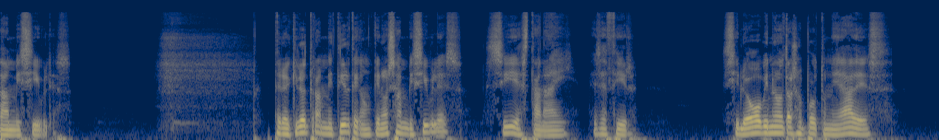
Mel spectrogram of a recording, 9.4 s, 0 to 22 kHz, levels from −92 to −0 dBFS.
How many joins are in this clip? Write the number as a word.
zero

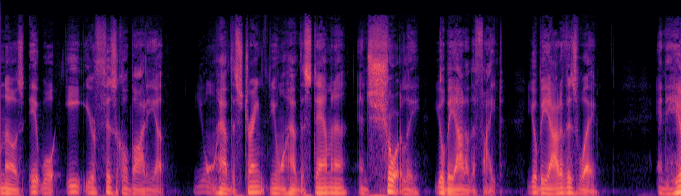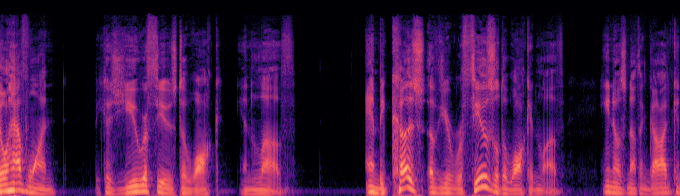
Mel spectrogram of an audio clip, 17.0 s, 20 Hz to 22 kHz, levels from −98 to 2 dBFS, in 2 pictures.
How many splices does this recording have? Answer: zero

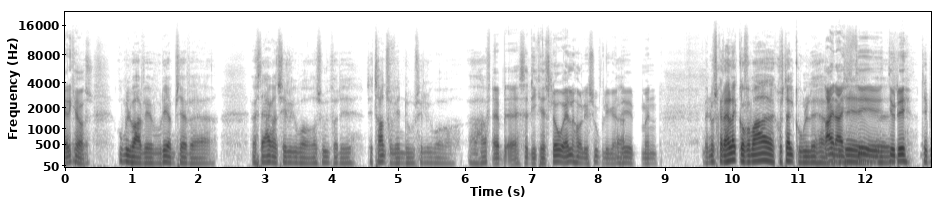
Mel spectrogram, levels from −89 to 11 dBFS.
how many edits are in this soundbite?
two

